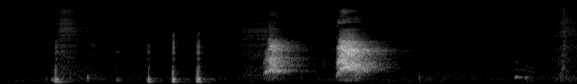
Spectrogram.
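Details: A teacup Miniature Pinscher barking at his own reflection indoors: soft tapping and clicking sounds, then two sharp, high barks, the second louder and longer, followed by quiet shuffling.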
